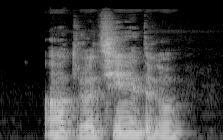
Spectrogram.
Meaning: third-person singular simple future of entretenir
- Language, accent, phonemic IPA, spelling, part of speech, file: French, Canada, /ɑ̃.tʁə.tjɛ̃.dʁa/, entretiendra, verb, LL-Q150 (fra)-entretiendra.wav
